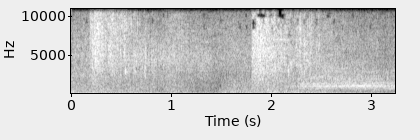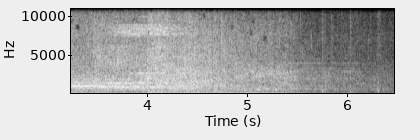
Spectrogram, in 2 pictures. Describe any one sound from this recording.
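A huge creature growls and roars.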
